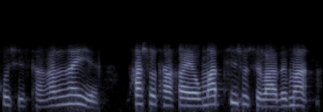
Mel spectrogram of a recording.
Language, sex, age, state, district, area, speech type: Bodo, female, 45-60, Assam, Chirang, rural, conversation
